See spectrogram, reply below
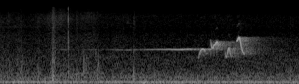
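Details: Japanese bush warbler singing on 4 April 2019 near a college in Maizuru, Japan, beside a preserved section of the Amarube railway bridge. A long, steady whistled note is followed by a quick, rising and falling flourish, with a low hum underneath.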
